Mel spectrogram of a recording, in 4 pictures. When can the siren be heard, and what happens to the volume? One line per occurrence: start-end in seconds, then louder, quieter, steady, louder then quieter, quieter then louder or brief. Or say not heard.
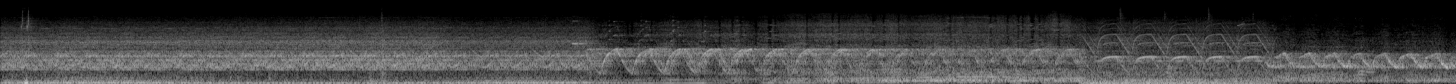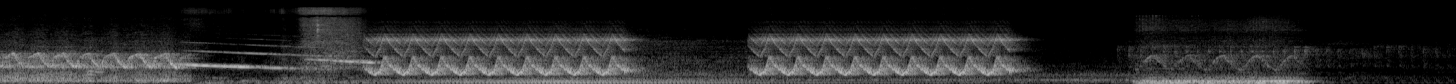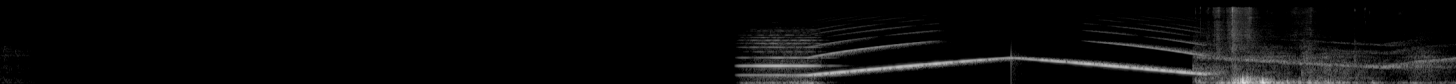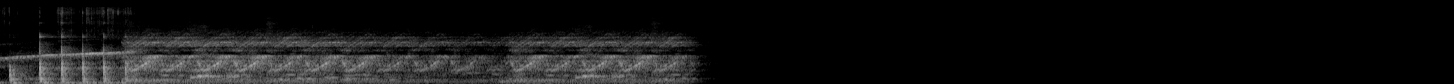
0.0-27.7 steady
36.5-50.6 quieter.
